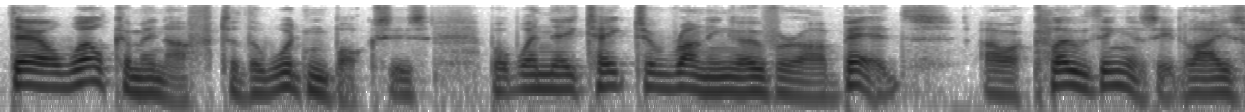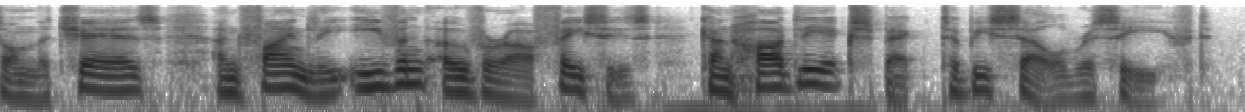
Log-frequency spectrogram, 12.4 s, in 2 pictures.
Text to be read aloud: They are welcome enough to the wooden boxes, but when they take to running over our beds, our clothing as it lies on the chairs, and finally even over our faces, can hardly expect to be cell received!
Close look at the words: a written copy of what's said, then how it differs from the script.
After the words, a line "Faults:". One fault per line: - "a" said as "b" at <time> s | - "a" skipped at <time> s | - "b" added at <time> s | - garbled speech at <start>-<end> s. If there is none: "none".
They are welcome enough to the wooden boxes, but when they take to running over our beds, our clothing as it lies on the chairs, and finally even over our faces, can hardly expect to be cell received!
Faults:
none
